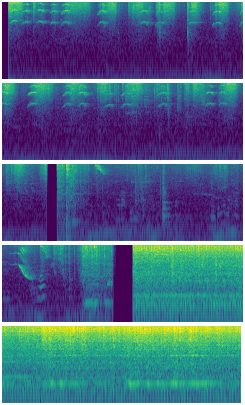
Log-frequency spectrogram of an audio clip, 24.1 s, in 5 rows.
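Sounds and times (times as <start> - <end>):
small birds chirping: 0.2 - 9.5, 13.1 - 15.7.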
